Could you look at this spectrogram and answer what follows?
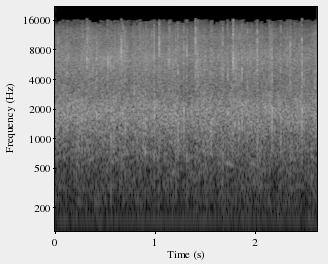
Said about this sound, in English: And Jones will come on for Cannon, who will get a good round of applause.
